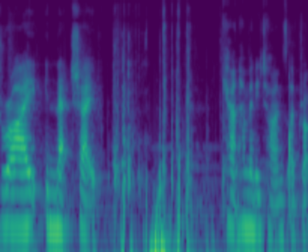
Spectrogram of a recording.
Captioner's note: phone dropping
